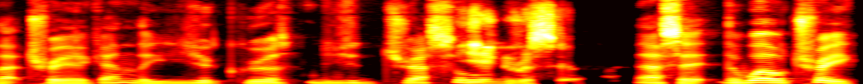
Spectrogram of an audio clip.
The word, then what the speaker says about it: Yggdrasil: Just this week, I uploaded a tweet saying that in Norse mythology, how did you pronounce the name of that tree again? The Yggdrasil? Yggdrasil.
